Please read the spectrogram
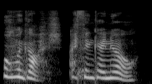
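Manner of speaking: loud, high gasping realisation; gasped. A narrator's reading. Boots gasping in mock realisation to George. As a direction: gasp it as if it just dawned on you. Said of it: "Boots gasped".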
